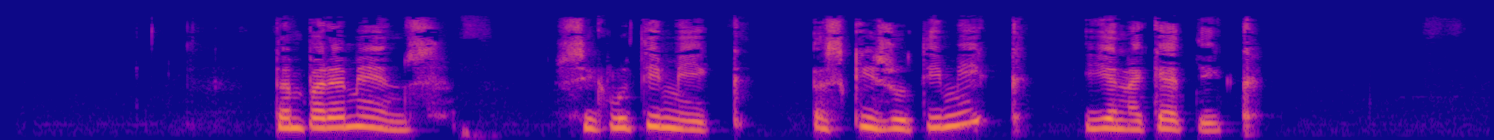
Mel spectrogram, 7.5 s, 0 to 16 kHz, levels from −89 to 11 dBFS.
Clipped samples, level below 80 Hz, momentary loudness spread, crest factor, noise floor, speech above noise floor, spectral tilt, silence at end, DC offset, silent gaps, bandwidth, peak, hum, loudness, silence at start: under 0.1%; -76 dBFS; 18 LU; 18 dB; -77 dBFS; 54 dB; -4.5 dB/octave; 1.2 s; under 0.1%; none; 11 kHz; -8 dBFS; none; -24 LUFS; 1.4 s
